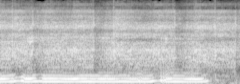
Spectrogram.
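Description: A man singing one long, low held note, with a small dip in pitch at the start and a slide near the end.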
